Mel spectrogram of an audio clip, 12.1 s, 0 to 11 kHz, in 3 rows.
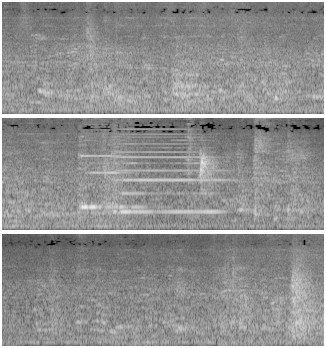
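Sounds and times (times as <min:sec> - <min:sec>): held multi-pitch tone: 0:05.0 - 0:07.2.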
